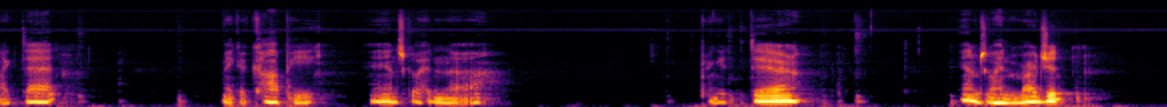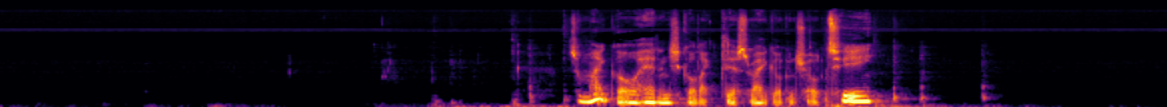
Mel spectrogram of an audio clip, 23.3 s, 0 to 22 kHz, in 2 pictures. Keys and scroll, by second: 2.2 ctrl+j, 9.7 ctrl+e, 16.1 ctrl+=, 16.7 space, 19.8 ctrl+t.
